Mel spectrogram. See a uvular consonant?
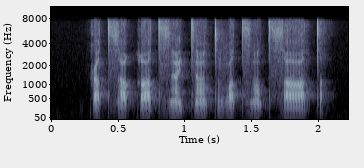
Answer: yes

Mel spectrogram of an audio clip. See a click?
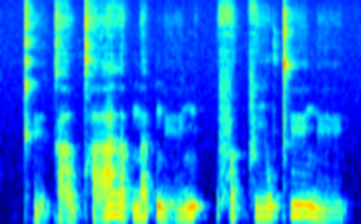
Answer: no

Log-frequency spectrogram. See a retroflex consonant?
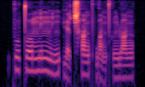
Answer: yes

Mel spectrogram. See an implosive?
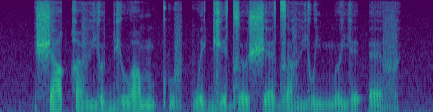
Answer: no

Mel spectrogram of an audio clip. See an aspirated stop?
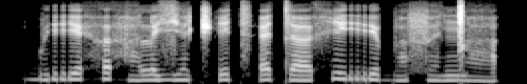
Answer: no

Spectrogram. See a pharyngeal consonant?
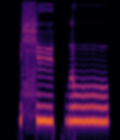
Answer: no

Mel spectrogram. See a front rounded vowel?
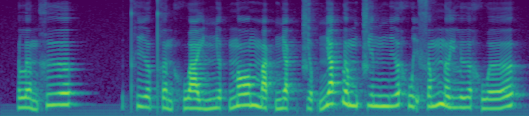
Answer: no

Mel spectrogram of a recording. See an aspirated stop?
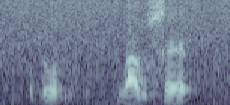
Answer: no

